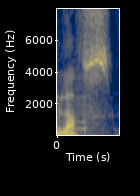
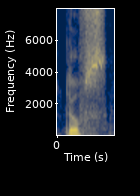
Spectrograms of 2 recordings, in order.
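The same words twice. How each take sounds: First: "lufs" with the open vowel of "luffs". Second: "Lufs" with the short oo of "book"; lufs like "loofs". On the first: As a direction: say "lufs" to rhyme with "puffs". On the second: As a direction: try "Lufs" with a rounded vowel. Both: Shown as a demonstration. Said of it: "I don't know".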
